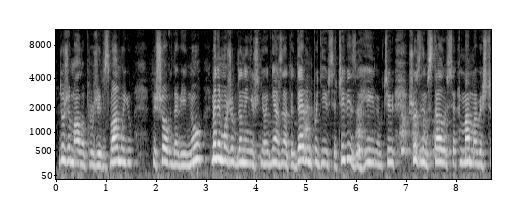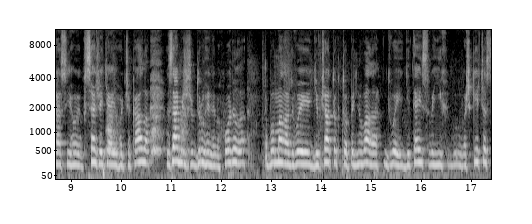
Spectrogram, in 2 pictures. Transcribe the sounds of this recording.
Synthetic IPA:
d̪uʒɛmɑlˠɔpɾɔʒɪwzmɑmɔjʊ | pʲiʃɔwnɐʋʲijnumɪnɛmɔʒɛmd̪ɔnɪnʲiʃnʲɔɦɔdʲnʲaznɑt̪ɪd̪ɛʋʲinpɔdʲiwsʲɐt͡ʃɪʋʲinzɐɦɪnʊwt͡ʃɪʃt͡ʃɔznɪmst̪ɑlˠɔsʲɐmɑmɐʋɛʃt͡ʃɑsjɔɦɔwsɛʒɪtʲːajɔɦɔt͡ʃekɑlˠɐzɑmʲiʒwd̪ɾuɦɪnɛʋɪxɔd̪ɪlˠɐ | bɔmɑlˠɐd̪ʋɔjɛdʲiwt͡ʃɑt̪ɔkt̪ɔpilʲnʊʋɑlˠɐd̪ʋɔjɛdʲit̪ɛjsʋɔjixʋɐʃkɪt͡ʃɑs

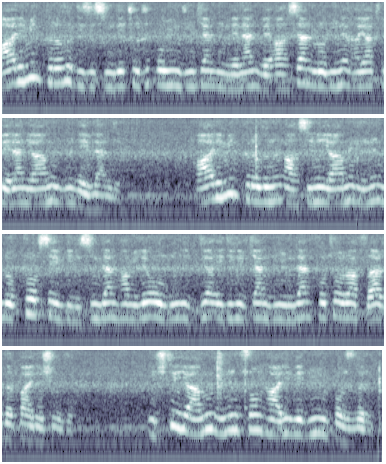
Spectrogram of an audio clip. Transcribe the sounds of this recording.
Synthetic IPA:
aːlʲiminkʰɯɾalˠɯd̪izisind̪ɛt͡ʃʰo̞d͡ʒuko̞jund͡ʒyncʰænynlʲe̞nænvɛahsænɾo̞lʲynɛɦajat̪ve̞ɾænjaːmuɾynyɛvlʲænd̪ɪ | aːlʲiminkɯɾalˠɯnɯnahsenijaːmuɾynynd̪o̞k̚t̪ʰo̞ɾsɛvɟilʲisind̪ænɦamilʲɛo̞lˠd̪uːid̪ːijaːe̞d̪ilʲiɾcʰænd̪yjynd̪ænfo̞t̪ʰo̞ːɾaflˠaɾd̪apʰajlˠaʃɯlˠd̪ɯ | iʃt̪ʰɛjaːmuɾynynso̞nɦaːlʲivɛd̪yjympʰo̞zlˠaɾɯ

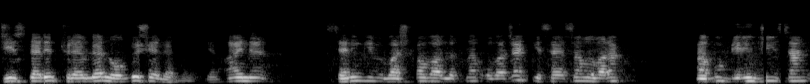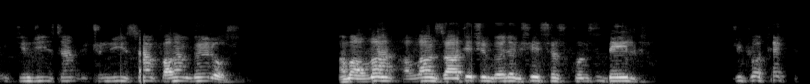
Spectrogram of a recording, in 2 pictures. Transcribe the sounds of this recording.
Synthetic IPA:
d͡ʒinslʲeɾint̪ʰyɾɛvlʲeɾino̞lˠd̪uːʃe̞jlʲæɾd̪emɛjaːniajnɯ | se̞ninɟibibaʃkʰavaɾlˠɯklˠaɾo̞lˠad͡ʒak̚cisejasalˠo̞lˠaɾak̚ | habubiɾind͡ʒiːnsanicʰind͡ʒiinsanyt͡ʃʰynd͡ʒyinsanfalˠanbø̞jlʲɛo̞lˠsunn | amaːlˠːahɯalˠːaɦɯnzaːt̪ʰiːt͡ʃʰinbø̞jlʲɛbiʃejsøz̥kʰo̞nusud̪e̞jilʲd̪iɾ̥ | t͡ʃʰyɲcʰyo̞t̪ʰɛc̚t̪iɾ̥

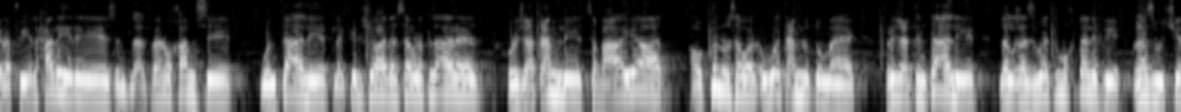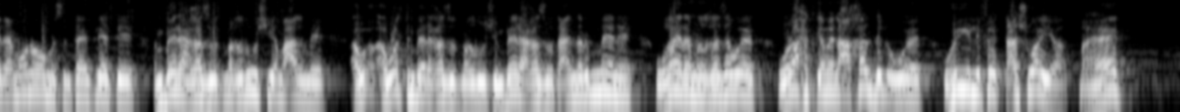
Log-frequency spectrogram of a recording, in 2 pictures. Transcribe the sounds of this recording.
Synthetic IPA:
ɾɑfɪjːɪlħaɾiːɾisɪnt̪ɪlʔalfeːnwxamsɪ | wɪnt̪aʔalɪt̪lakɪlːʃʊhad̪asawɾɪt̪ɪlʔaɾaz | wɾɑʒaʕt̪ʕɪmlɪt̪sabʕʔajːɑːɾˤ | haːwd̪̚kʊlːʊns̬awːalʔʊwːeːt̪ʕɪmlt̪ʊmaheːk̚ | ɾɑʒʕt̪ɪnt̪aʔalɪt̪lalɣazweːt̪ɪlmʊxt̪alɪfeɣazwɪt̪ʃeːɾɪʕmonoːmɪsɪnt̪eːnt̪̬leːt̪embeːɾɪħɣazwɪt̪maɣd̪uːʃɪjamaʕalːme | ʔaʔawːad̪̚t̪mbeːɾɪħɣazwɪt̪maɣd̪uːʃimbeːɾɪħɣazwɪt̪ʕaːnɾɪmːeːne | wɣajɾamɪnɪlɣazaweːt̪̚wɾˤɑːħat̪kameːnʕaxald̪ɪlʔʊwːeːt̪̚whɪjːɪlːifeːt̪ɪt̪ʕaʃwajːamaɦeːk̚

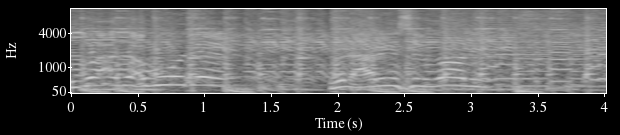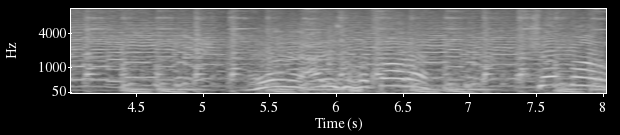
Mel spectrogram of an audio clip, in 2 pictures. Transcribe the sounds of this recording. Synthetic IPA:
waħd̪aʕbuːd̪a | wɪlʕaɾiːsɪlɣaːli | ʕjoːnɪlʕaɾiːs̬ɪlxɑt̪ˤːɑːɾˤɑ | ʃamːɑɾˤ

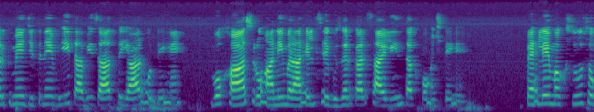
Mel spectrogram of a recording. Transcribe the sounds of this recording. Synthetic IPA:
əɾkmẽd͡ʒɪt̪nebʱit̪aːbiːzaːt̪ːɐjːaːɾɦoːt̪eɦɛ̃ | ʋoːxaːsɾoːɦaːnimɐɾaːɦɪlseɡʊzəɾkɐɾsaːɪliːnt̪ɐkpɐɦʊ̃t͡ʃt̪eɦɛ̃ː | pɛɦlemɐxsuːsɦo

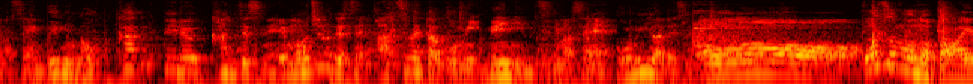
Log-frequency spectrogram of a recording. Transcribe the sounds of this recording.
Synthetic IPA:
masẽŋɡɯɲ̟ino̞kːat̪ːe̞ɾɯ̟kãɲ̟d͡ʑid̪e̞sɨnemo̞t͡ɕiɾond̪e̞sɨneʔat͡sɨme̞t̪aɡo̞mʲime̞ɲ̟ːimɯ̟t͡sɨɾimasẽ̞ŋɡ̥o̞mʲiβad̪e̞sɨne | ozɨmono̞baβai

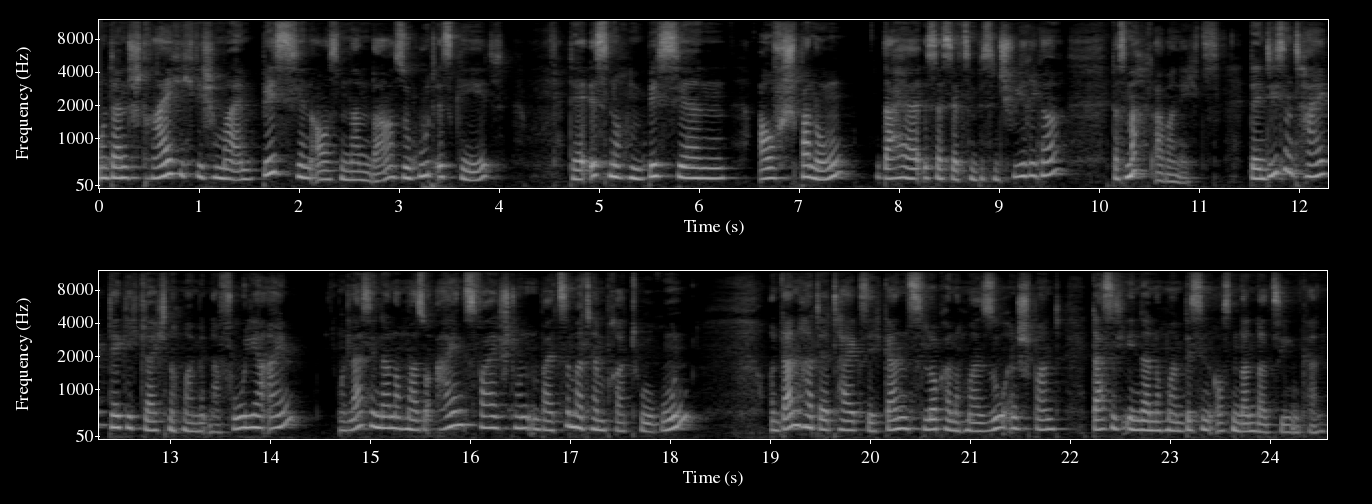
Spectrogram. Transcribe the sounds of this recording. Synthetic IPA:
ʔʊnt̚d̥anʃtʁ̥aɪçəɪçd̥iːʃoːnmaːlaɪnbɪsçənʔa̰ʊsanandɐzoɡuːtʰɛsɡ̥eːt | d̥eːɐʔɪstnɔχn̩bɪsçənʔaʊfʃpanʊŋ | d̥aːɦeːɐʔɪstd̥asjɛt͡stn̩bɪsçənʃv̥iːʁɪɡɐ | d̥asmaχtʔa̰ːbɐnɪ̰çt͡s | d̥ɛndiːzəm̩tʰaɪk̚d̥ɛkəɪçɡ̥laɪçnɔχmaːlmɪtnəɐfoːljəʔaɪn | ʔʊntlasəiːndanːɔχmaːlzoːʔaɪnt͡sv̥aɪʃtʊndn̩baɪt͡sɪmɐtʰɛmpəʁatʰuːɐʁuːən | ʔʊnt̚d̥anɦat̚d̥eːɐtʰaɪkz̥ɪçɡ̥ant͡slɔkʰɐnɔχmaːlzoːʔɛntʃpant | d̥asɪçʔiːndanːɔχmaːlnbɪsçənʔa̰ʊsnandɐt͡siːənkʰan

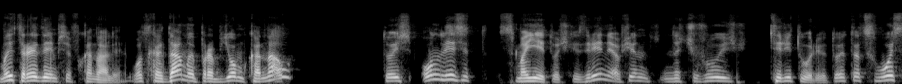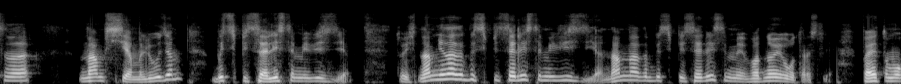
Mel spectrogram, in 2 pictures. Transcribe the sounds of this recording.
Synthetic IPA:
mɨt̪ɾɛjd̪əjɪmsʲəfkɐna̰lʲɪ̰vo̞t̪kɐɡ̚d̪amɨpɾɐbjo̞mkɐna̰lˠ | t̪o̞jɪsʲtʲo̞nlʲezʲɪt̪ | smɐjejt̪ot͡ɕkʲɪzɾʲenʲɪjəvɐpɕːennət͡ɕʊʐujʊ | tʲɪɾʲɪt̪o̞̰ɾʲɪ̰jʊt̪ot̪əsvo̞jst̪vʲɪnə | namfsʲe̞mlʲudʲəmbɨtʲspʲɪt̪sɨɐlʲist̪əmʲɪvʲɪzʲdʲḛt̪o̞ɪsʲtʲnamnʲɪnad̪əbɨtʲspʲɪt̪sɨɐlʲist̪əmʲɪvʲɪzʲdʲḛnamnad̪əbɨtʲspʲɪt̪sɨɐlʲist̪əmʲɪvɐd̪no̞jo̞t̪ɾə̰sʲlʲɪ̰pɐɛt̪əmʊ

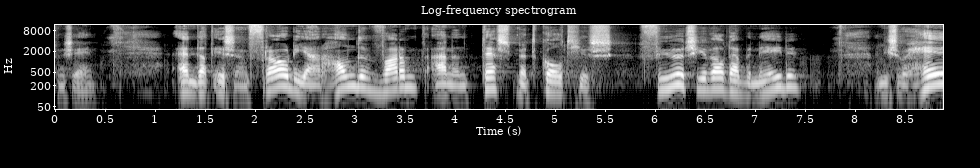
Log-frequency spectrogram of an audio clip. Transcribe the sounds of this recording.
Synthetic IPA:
ŋsḛn | ɛndɑtɪsənfrɔwdiaːrhɑndəʋɑrmtʰa̰ːnəntɛstmɛtkolˠtʰjəs | fyːrsijəʋɛlˠdaːbəneːdən | ɛndisoɦe

